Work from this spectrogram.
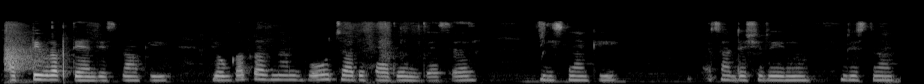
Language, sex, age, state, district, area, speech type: Punjabi, female, 30-45, Punjab, Pathankot, rural, spontaneous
